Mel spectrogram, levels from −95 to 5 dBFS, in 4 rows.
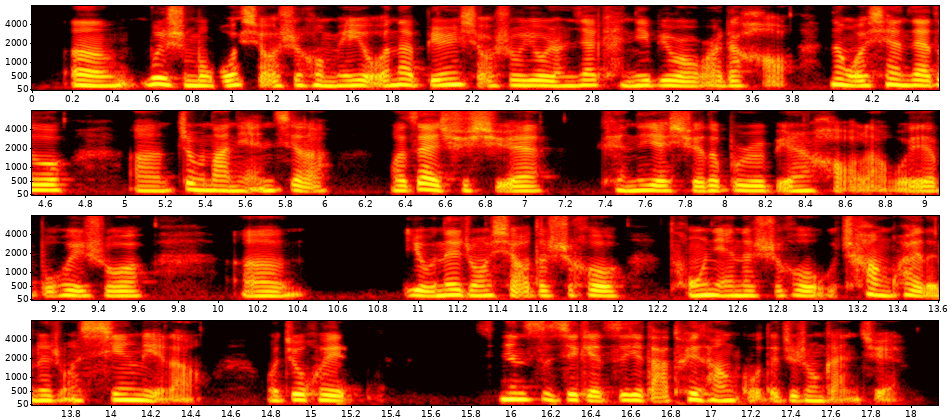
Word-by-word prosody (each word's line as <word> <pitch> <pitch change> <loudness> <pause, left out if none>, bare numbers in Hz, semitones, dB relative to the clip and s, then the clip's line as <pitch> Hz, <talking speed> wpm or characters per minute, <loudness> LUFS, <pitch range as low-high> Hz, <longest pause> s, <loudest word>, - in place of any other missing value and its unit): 嗯， 180 +2 +2
为 225 +2 +6
什 185 -4 +2
么 170 -1 +3
我 180 +2 +3
小 185 - -1
时 180 +2 -2
候 185 0 0
没 170 +2 0
有。 175 -1 +1
那 200 -1 +3
别 185 - +1
人 210 - +6
小 210 - -3
时 180 - -6
候 - - +2
有 180 -1 +3
人 165 0 0
家 190 +1 +1
肯 185 -2 -7
定 180 +1 +1
比 180 0 +1
我 160 -2 +2
玩 155 - -4
儿 - - -2
得 170 - -1
好， - - -7 0.2
那 210 - +4
我 170 - +3
现 185 +2 +2
在 185 -1 +4
都， 190 +1 +2 0.3
呃， 165 -1 -3
这 215 +4 0
么 185 - +2
大 175 -1 +2
年 165 +1 -2
纪 180 0 0
了， 155 +3 -4 0.3
我 175 - -1
再 205 +1 +5
去 180 0 -1
学 165 0 +1 0.3
肯 175 -3 -4
定 180 - +2
也 175 - +5
学 165 -2 0
得 175 - +1
不 180 - -5
如 170 -1 +2
别 165 - -3
人 170 - 0
好 - - -7
了。 - - -7
我 - - -4
也 160 - +1
不 155 +1 -7
会 175 -2 +1
说， 165 -1 -1 0.5
呃， 165 0 0 0.6
有 175 -2 +1
那 195 +1 +4
种 175 -1 0
小 - - 0
的 175 - -3
时 180 - -3
候 170 -2 +2 0.2
童 180 +2 +1
年 175 -2 +1
的 175 - +1
时 170 0 -4
候 170 -2 -1
畅 185 - 0
快 175 -1 0
的 - - -1
那 180 0 +3
种 190 +1 -5
心 200 +2 +4
理 175 - +2
了， - - -6 0.3
我 170 - -4
就 200 +3 +4
会， 190 -3 +1 0.7
跟 220 0 +6
自 210 -2 -1
己 195 - +3
给 170 -4 +1
自 190 - -1
己 190 - +4
打 - - -3
退 210 - +2
堂 185 -2 0
鼓 - - -7
的 - - -5
这 170 - -3
种 165 -1 -2
感 215 +6 -6
觉。 - - -7
175 Hz, 325 characters per minute, -23 LUFS, 170-190 Hz, 0.7 s, 为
